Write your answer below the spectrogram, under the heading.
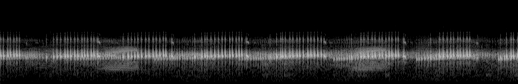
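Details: Natterjack toads sing at Clot d'Espolla, Pla de l'Estany, on 8 March 2013, in a mixed chorus with Mediterranean tree frogs. A dense, unbroken, rattling trill holds a steady mid pitch. Brief rising calls from other frogs come through over the trill.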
